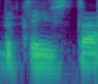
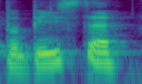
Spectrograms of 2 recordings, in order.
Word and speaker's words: Bautista: Dave Batista. Dave Bautista.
